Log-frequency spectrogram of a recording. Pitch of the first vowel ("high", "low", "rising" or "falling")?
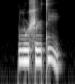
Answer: high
